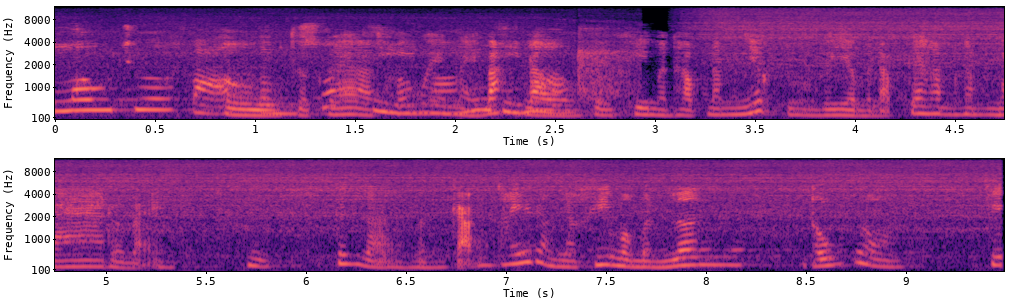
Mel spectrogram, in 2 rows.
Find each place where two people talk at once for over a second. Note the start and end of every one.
0.8-2.6

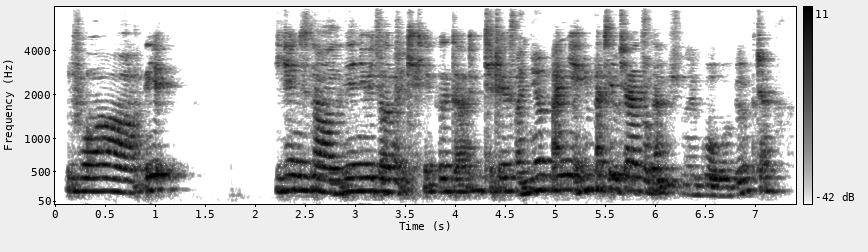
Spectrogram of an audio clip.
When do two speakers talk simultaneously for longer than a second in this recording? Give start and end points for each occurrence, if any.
4.7-6.1

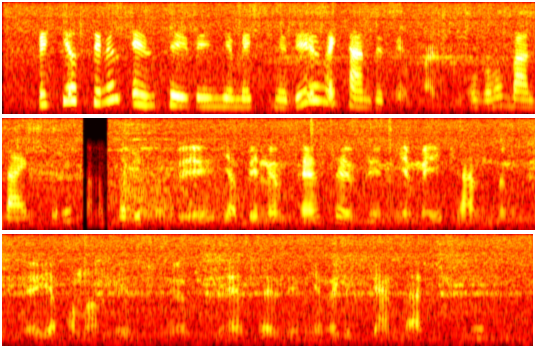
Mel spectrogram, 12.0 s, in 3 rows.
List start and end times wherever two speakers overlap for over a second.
none

